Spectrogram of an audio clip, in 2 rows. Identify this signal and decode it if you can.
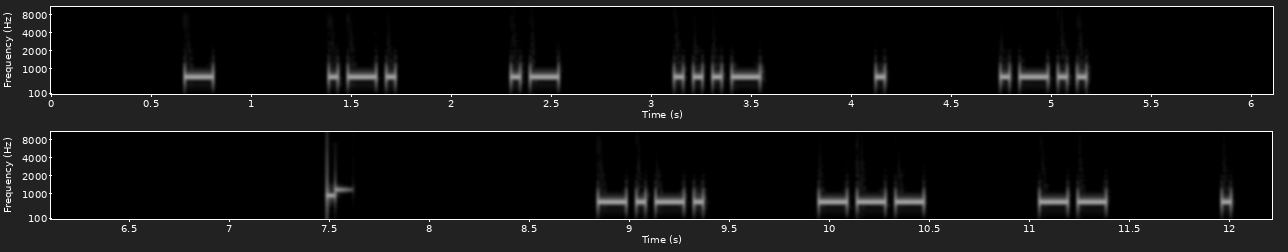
Morse code, heard as a keyed tone, about 25 wpm, spaced as for 12 wpm, 690 Hz. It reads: TRAVEL COME
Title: 4x Character Spacing - Top 500 Words - 25wpm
